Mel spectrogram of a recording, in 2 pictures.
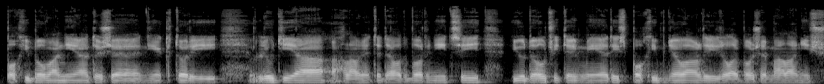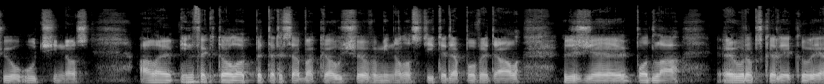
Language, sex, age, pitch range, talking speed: Slovak, male, 30-49, 90-100 Hz, 115 wpm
